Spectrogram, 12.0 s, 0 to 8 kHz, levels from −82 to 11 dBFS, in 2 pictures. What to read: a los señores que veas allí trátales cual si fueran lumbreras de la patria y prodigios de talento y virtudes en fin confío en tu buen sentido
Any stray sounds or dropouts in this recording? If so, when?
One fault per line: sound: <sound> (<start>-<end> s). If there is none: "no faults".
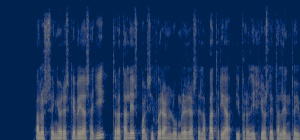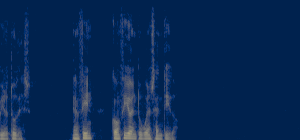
no faults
